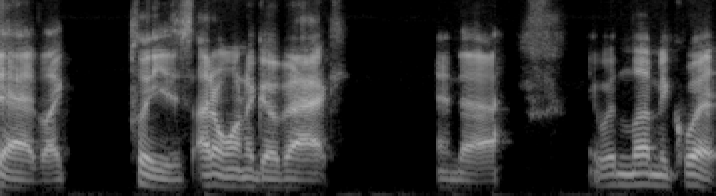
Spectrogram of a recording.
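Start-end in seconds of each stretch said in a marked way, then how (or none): 0.0-2.1 put-on crying, tearful begging tone. Retelling a plea to dad in the car: imitating own crying plea. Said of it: "crying in the car".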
